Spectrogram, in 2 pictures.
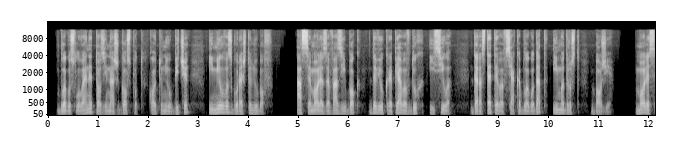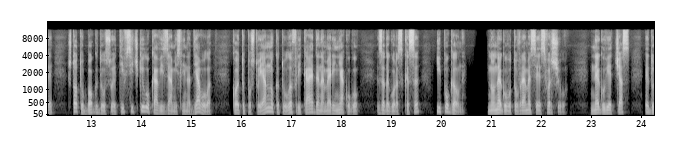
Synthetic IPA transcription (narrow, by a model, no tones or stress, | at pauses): blˠɐɡoslˠovɛnɛt̪ɔzinaʃɡɔspot̪kɔjt̪oniobit͡ʃə | imilˠvəzɡoɾɛʃt̪əlʲubɔ̰f | asːɛmɔlʲəzɐvazibɔk | d̪ɐviokɾɛpjavəvd̪uxisilˠə | d̪ɐɾɐst̪ɛt̪ɛvɐfsʲakəblˠɐɡod̪at̪imɤd̪ɾost̪ | bɔʒijə | mɔlʲəsɛ | ʃt̪ɔt̪obɔkd̪ɐosoɛt̪ifsit͡ʃkilˠokavizamislinɐd̪ʲjavolˠə | kɔjt̪opost̪ojanːokɐt̪ɔlˠɤfɾikaɛd̪ɐnɐmɛɾinʲakoɡo | zɐd̪ɐɡoɾɐskəsə | ipoɡɤlˠnɛ | nonɛɡovot̪ovɾɛmɛsɛːsvɤɾʃilˠo̰ | nɛɡovijət̪̚t͡ʃas | ɛd̪o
